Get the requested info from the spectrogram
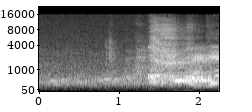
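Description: A person coughs about a second and a half in, a sudden loud, rough burst after a quieter lull.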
